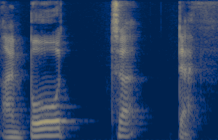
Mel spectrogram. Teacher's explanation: notice how that the d and the t is the same sound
